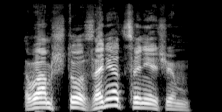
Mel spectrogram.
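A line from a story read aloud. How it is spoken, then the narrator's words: Barked shout. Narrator (Russian): гаркнул я на любопытных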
